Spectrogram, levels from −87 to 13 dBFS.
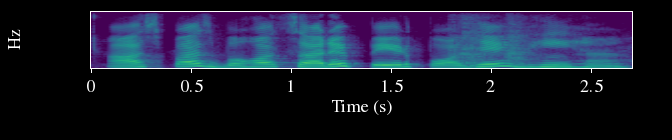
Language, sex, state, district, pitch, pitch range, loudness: Hindi, female, Bihar, Gaya, 270 Hz, 250-310 Hz, -25 LUFS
